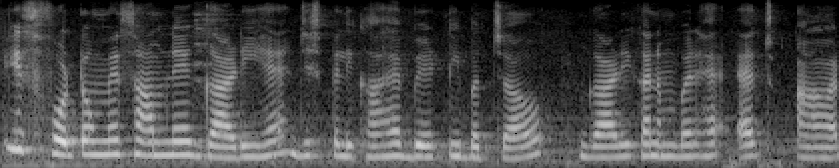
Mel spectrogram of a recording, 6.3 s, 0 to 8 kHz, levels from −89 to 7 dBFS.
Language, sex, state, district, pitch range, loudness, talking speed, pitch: Hindi, female, Haryana, Charkhi Dadri, 205-240 Hz, -19 LUFS, 170 wpm, 215 Hz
